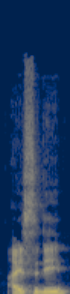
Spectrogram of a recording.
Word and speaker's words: Aes Sedai: So give that pronunciation to me one more time. Aes Sedai. Aes Sedai. I'm saying that right now.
